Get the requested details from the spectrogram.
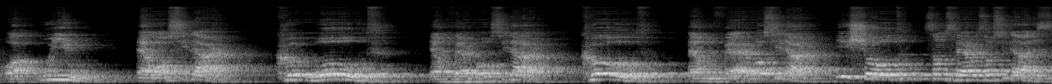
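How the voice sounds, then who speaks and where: Slow-drilling teacher in an echoey room. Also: male voice, high-pitched, very animated, darkish tone. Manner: drills phrases slowly, often half-singing them. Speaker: English teacher. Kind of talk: language lesson with repetition drills. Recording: echoey room, distant mic.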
